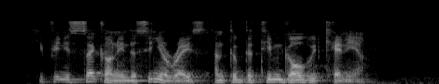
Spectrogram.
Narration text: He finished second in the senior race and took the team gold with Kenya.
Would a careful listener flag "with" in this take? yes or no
no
